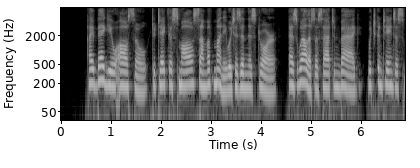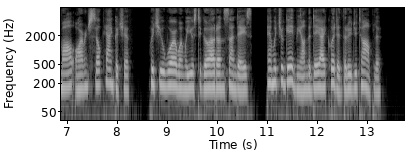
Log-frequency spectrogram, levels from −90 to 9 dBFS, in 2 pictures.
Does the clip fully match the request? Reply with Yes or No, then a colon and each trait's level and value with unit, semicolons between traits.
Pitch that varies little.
No: average, 3.3 semitones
